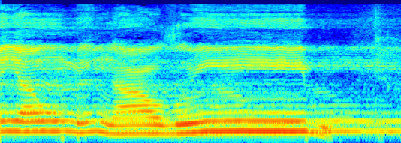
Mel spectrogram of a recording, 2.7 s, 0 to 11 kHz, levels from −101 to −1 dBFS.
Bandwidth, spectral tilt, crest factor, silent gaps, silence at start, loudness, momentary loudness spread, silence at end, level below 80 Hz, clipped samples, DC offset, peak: 10 kHz; -6.5 dB/octave; 12 dB; none; 0 s; -23 LUFS; 8 LU; 0 s; -66 dBFS; under 0.1%; under 0.1%; -12 dBFS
